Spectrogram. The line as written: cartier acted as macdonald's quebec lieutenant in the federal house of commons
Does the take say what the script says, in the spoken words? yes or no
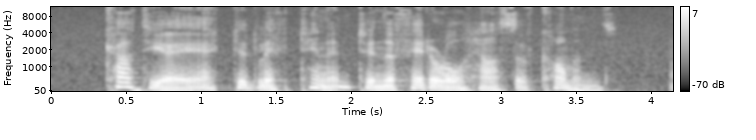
no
